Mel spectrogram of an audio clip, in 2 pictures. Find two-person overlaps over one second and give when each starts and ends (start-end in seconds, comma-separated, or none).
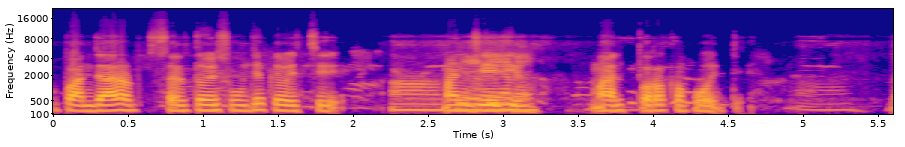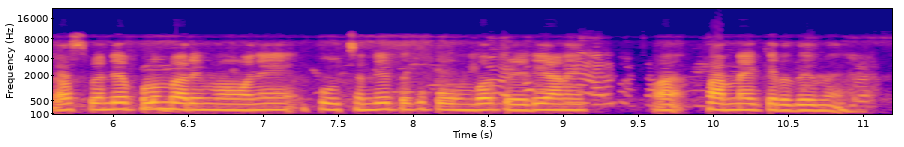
none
